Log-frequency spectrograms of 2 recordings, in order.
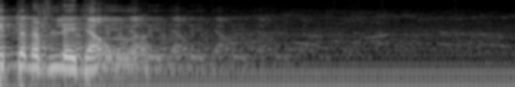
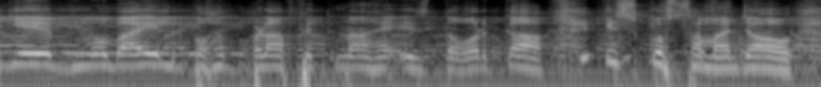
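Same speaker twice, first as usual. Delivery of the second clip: ordinary delivery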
